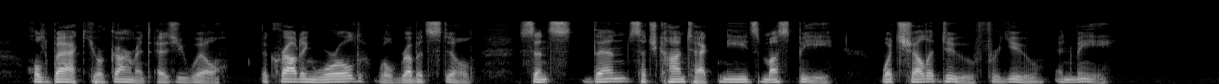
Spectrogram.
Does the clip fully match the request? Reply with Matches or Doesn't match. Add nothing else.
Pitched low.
Matches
